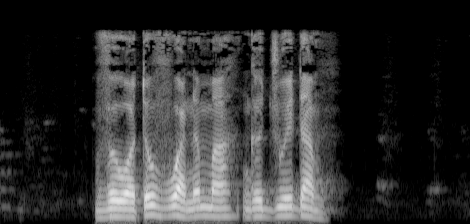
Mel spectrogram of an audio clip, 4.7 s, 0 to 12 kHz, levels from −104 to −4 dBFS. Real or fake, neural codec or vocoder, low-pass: real; none; 7.2 kHz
